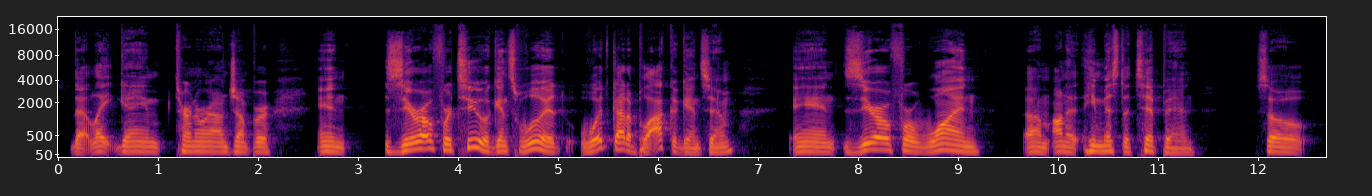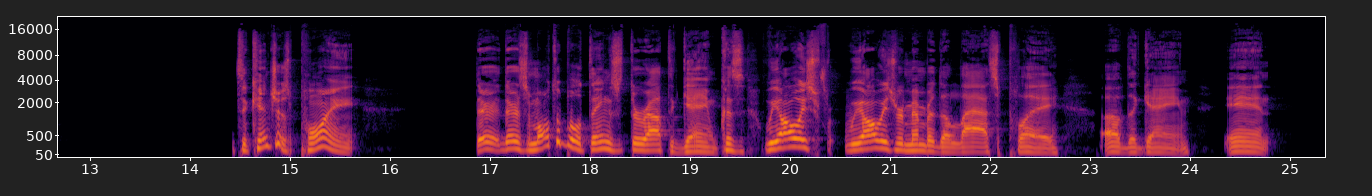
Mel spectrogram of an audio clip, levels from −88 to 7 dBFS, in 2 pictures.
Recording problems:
none

